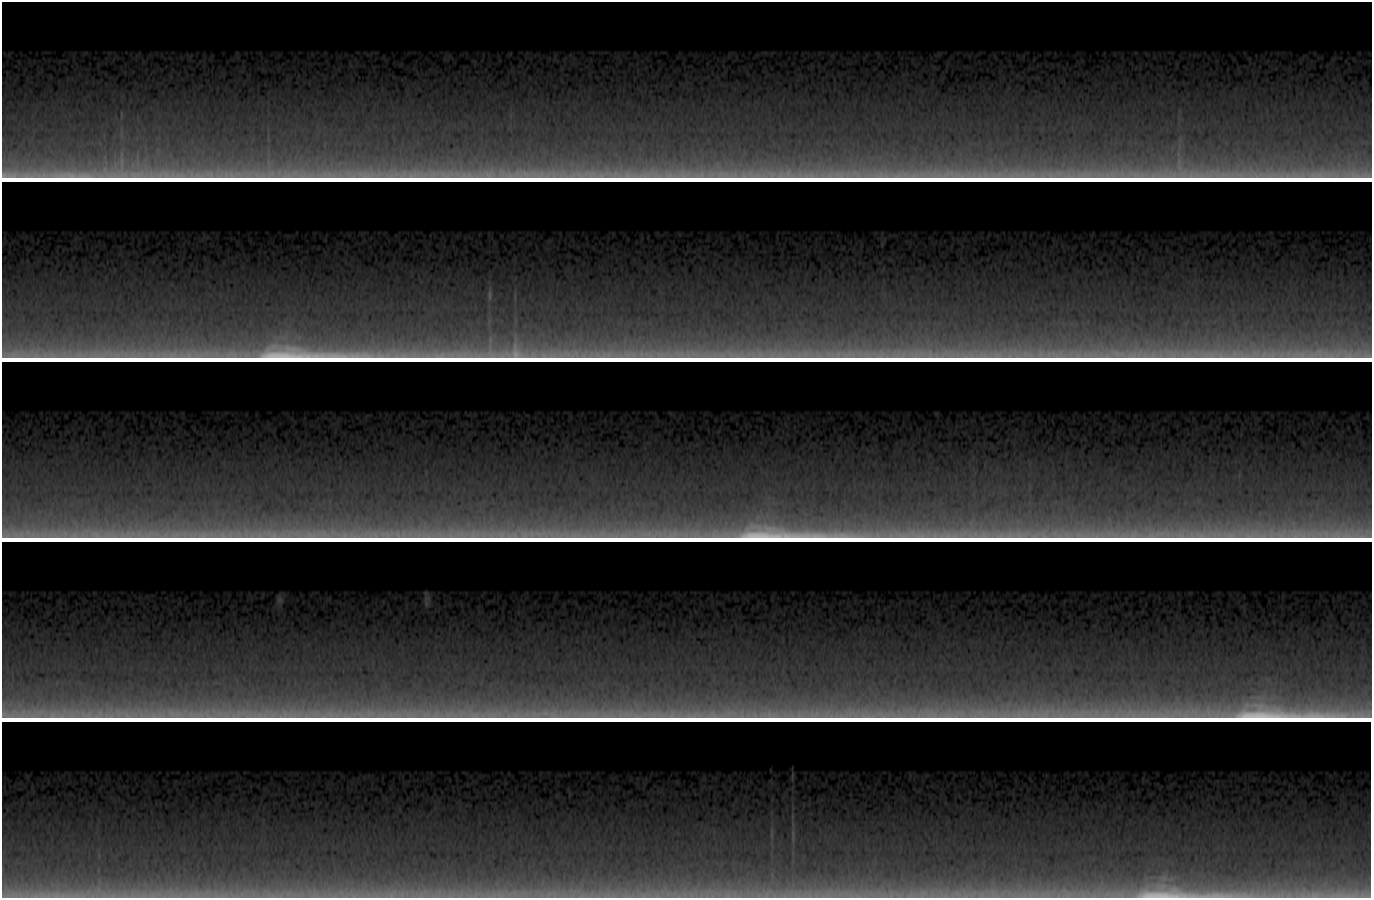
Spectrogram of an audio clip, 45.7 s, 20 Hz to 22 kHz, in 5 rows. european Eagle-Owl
0.0 1.2, 10.8 12.6, 23.2 24.6, 35.6 37.2, 44.1 45.6

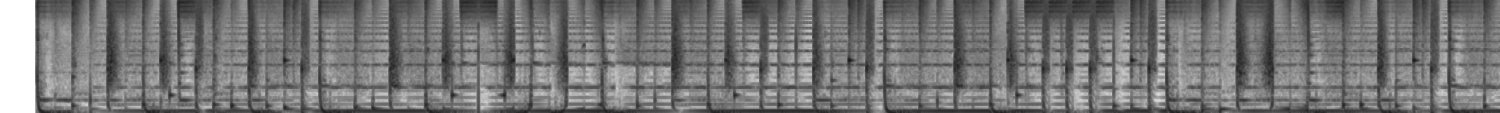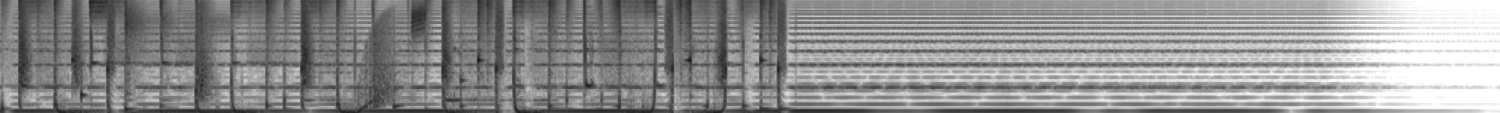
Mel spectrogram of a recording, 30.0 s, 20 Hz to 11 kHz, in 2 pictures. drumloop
0.4 22.9

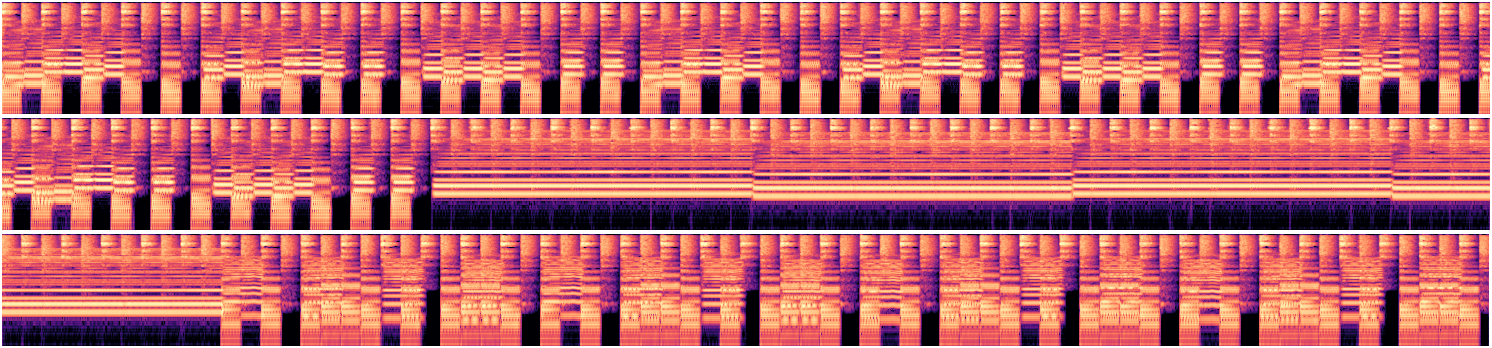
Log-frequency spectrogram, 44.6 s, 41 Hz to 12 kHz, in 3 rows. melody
2.1 3.4, 8.4 9.8, 12.9 14.0, 14.8 16.2, 19.2 38.0, 39.2 44.4

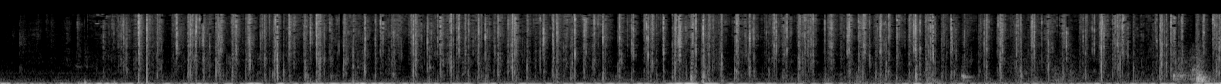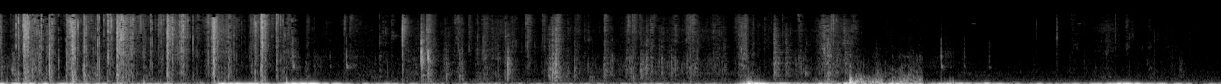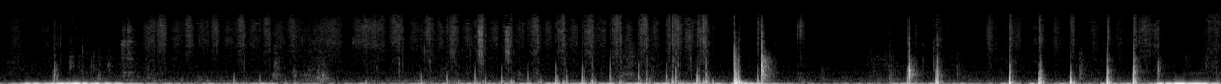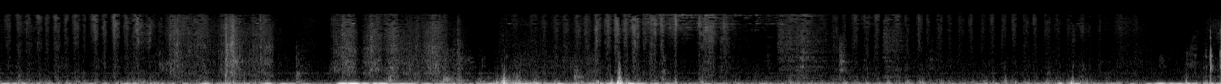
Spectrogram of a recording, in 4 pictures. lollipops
0.8 15.3

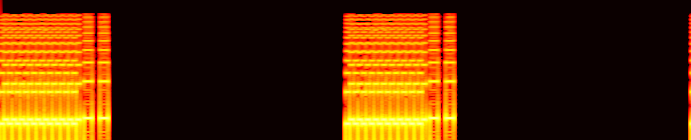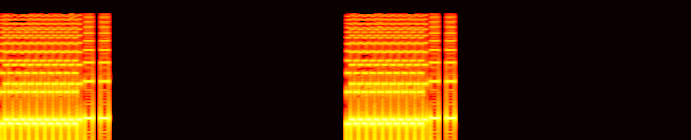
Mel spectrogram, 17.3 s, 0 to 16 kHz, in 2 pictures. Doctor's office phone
4.3 5.7, 8.6 10.0, 13.0 14.4

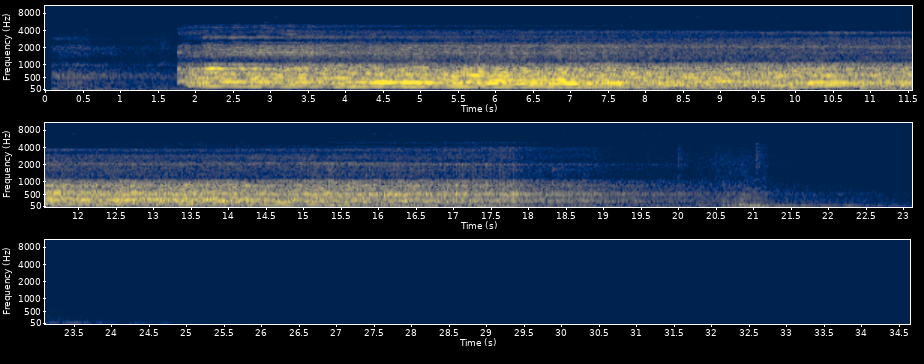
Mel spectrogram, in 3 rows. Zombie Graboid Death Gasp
1.8 19.6

